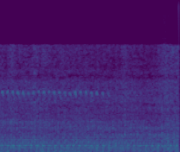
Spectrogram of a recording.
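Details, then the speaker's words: Old Yamaha golf cart after plug work, at low road speed: steady even low putter with no stumbling or cutting out; sounds healthier, where before it would shut off at low speed. "Actually, definitely a lot healthier sounding. At like low speeds like this, it would just uh kind of just shut off."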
